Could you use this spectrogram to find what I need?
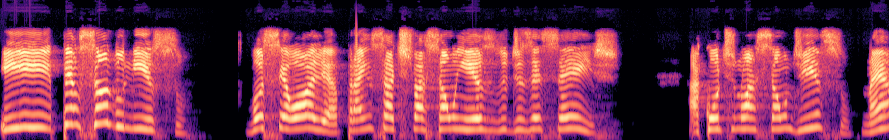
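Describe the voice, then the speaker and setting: Her voice sits high, and this woman speaks very slowly with ordinary pitch variation. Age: 60s. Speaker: pastor. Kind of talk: sermon.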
